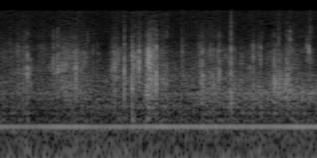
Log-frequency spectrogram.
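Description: Faint rustling and a few small clicks of a tin of air-gun pellets being handled and slipped back into a fabric zip pouch, over a faint steady hum.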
